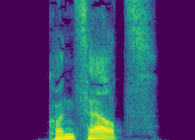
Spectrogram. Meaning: genitive singular of Konzert
- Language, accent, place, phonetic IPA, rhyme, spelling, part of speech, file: German, Germany, Berlin, [kɔnˈt͡sɛʁt͡s], -ɛʁt͡s, Konzerts, noun, De-Konzerts.ogg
